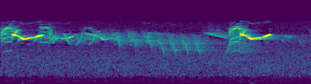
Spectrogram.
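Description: A Eurasian siskin gives two thin, high, wavering calls about three seconds apart, with soft twittering between them.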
